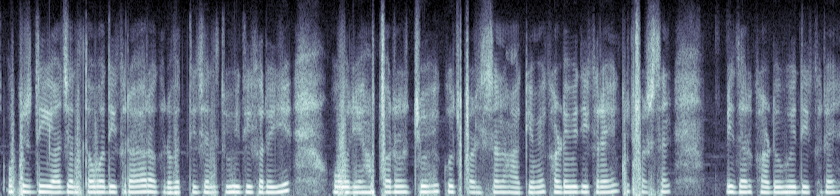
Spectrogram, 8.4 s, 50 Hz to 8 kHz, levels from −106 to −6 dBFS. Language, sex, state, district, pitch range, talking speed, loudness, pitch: Hindi, female, Bihar, Sitamarhi, 220-230 Hz, 255 wpm, -14 LUFS, 225 Hz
